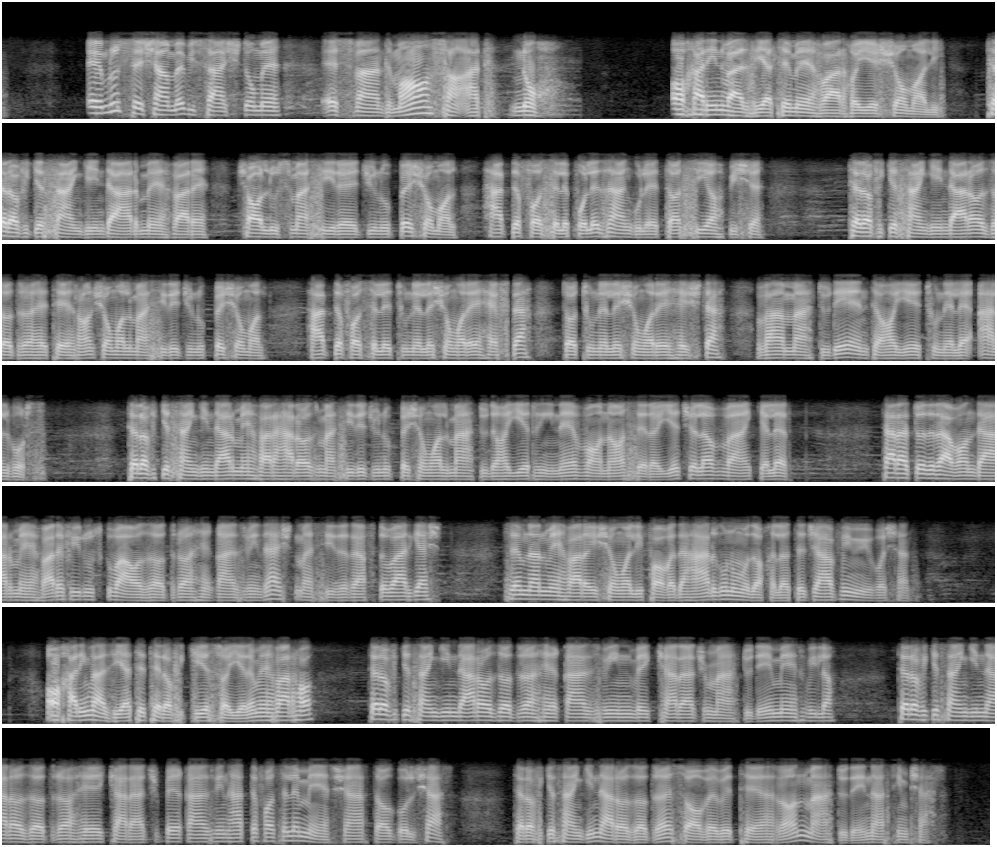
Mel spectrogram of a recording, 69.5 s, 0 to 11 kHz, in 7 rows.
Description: گزارش رادیو اینترنتی از آخرین وضعیت ترافیکی جاده‌ها ساعت ۹ بیست و هشتم اسفند؛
